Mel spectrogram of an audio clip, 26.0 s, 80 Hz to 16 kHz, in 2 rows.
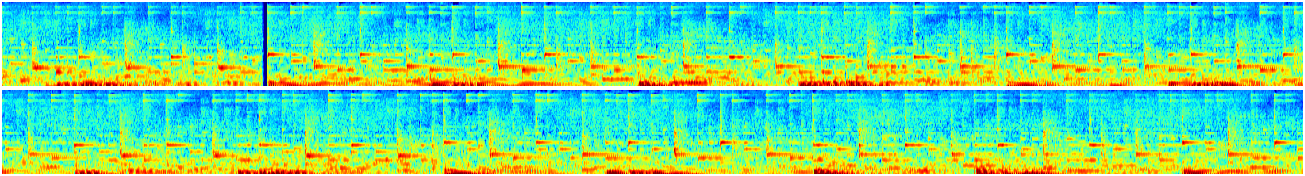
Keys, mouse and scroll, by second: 0.2 click, 0.6 3, 1.0 alt+shift+click, 1.8 2, 3.0 click, 6.1 click, 6.8-7.4 scroll up 1, 7.7 alt+e, 8.0 click, 8.9 click, 9.3 s, 10.5 click, 10.6 ctrl+z, 10.9 click, 11.0 scroll up 1, 11.3 ctrl+z, 11.8 click, 12.0-12.6 scroll down 1, 12.8 click, 13.1 3, 13.3 click, 13.7 alt+shift+click, 16.1 alt+e, 16.4 click, 19.0 click, 19.2 Tab, 19.4 scroll down 1, 20.2 click, 20.4 scroll down 1, 20.8 scroll up 1, 21.5 Tab, 21.7 scroll up 1, 22.1 ctrl+r, 22.4 click, 23.3 click, 23.5 ctrl+r, 23.7 click, 25.2 click, 25.4 Tab, 25.6 scroll down 1.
